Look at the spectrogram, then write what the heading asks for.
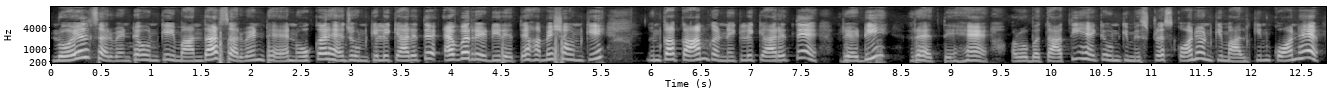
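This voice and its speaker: A woman teacher explaining a poem line by line, reading English lines slowly and then explaining them in Hindi, asking and answering her own questions. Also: high-pitched, no echo, studio quality.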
